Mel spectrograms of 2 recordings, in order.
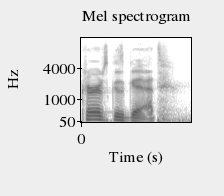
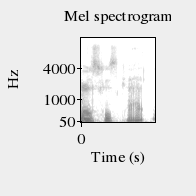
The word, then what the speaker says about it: Kurzgesagt: Kurzgesagt. That's how you say it, I think. – Kurzgesagt.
